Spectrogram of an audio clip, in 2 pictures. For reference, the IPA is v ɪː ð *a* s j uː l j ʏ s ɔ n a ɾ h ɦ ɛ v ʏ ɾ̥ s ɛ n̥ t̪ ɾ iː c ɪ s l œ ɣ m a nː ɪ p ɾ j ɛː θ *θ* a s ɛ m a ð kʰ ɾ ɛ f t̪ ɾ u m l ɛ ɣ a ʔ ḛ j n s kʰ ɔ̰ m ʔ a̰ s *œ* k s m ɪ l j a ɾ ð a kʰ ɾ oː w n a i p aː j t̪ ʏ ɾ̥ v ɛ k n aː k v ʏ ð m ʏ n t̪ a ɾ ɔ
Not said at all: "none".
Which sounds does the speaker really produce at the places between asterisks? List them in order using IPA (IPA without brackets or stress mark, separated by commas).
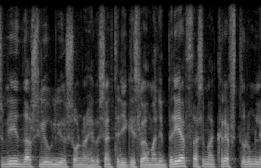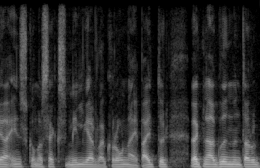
a, θ, ɛ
